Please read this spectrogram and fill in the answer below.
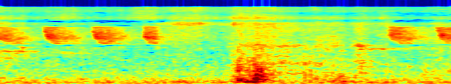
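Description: Faint, evenly paced high chirping, about four chirps a second, with a short rustle of cloth about a second in as a cotton t-shirt is handled.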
